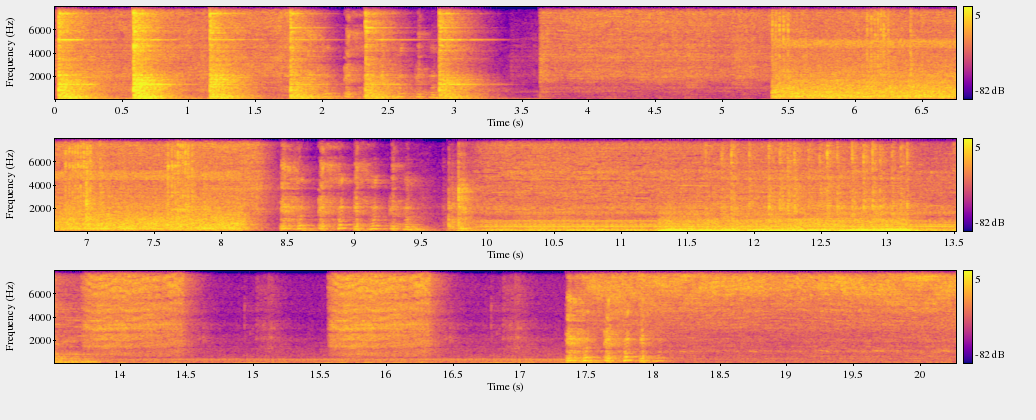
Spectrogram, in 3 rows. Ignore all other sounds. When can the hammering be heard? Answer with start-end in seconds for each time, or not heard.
0.0-3.2.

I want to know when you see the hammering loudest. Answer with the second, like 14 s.
1 s.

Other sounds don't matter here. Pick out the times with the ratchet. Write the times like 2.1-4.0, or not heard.
5.3-8.2, 11.2-13.2.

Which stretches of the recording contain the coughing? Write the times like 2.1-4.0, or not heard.
1.9-3.0, 8.4-9.5, 17.3-18.1.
